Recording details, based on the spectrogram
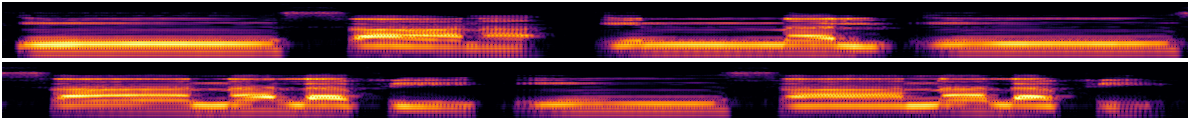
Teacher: انسان، سین پتلا ادا ہوگا اور سین کے بعد الف ہے تو ایک الف کے برابر کھینچا جائے گا. انسانہ میں جو ہے نون پہ جو زبر ہے اس کو نہیں کھینچا جائے گا، یعنی جلدی سے پڑھیں گے کیونکہ وہاں کوئی کھینچنے والی چیز نہیں ہے.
